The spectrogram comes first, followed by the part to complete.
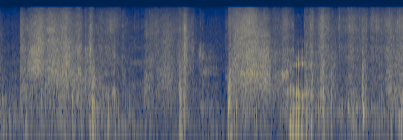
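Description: Cardboard box and foam packaging being handled: a few rustling, scraping swishes with a couple of short knocks as the packing is lifted out and set down on the table.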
